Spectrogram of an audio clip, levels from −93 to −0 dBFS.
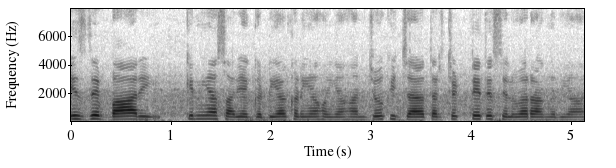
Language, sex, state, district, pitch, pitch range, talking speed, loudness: Punjabi, female, Delhi, New Delhi, 200 Hz, 190-220 Hz, 220 wpm, -19 LUFS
